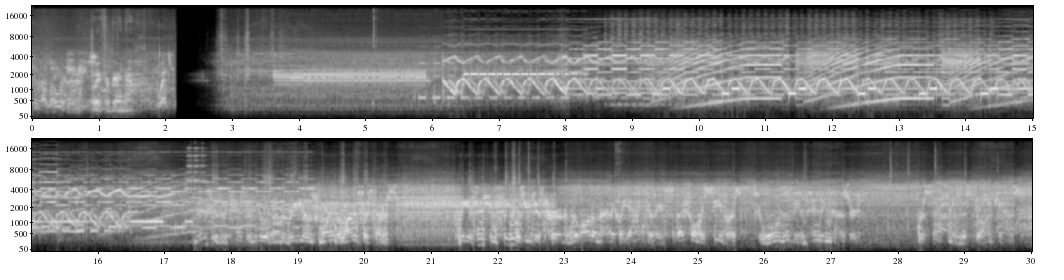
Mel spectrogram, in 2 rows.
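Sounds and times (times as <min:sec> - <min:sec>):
steady warning alarm tone: 0:03.6 - 0:20.8
sweeping warble alarm tones: 0:05.8 - 0:20.0
buzzy data header tones: 0:08.0 - 0:22.4.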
